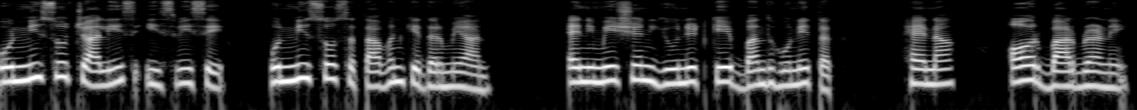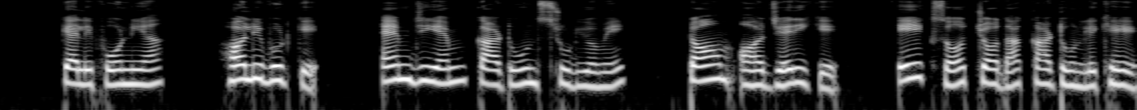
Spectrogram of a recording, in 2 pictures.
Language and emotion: Urdu, neutral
